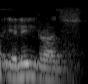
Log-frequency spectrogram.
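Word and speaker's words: Ezhil Raj: Sir, Elil Raj. I am from Tamil Nadu, sir. Ezil. Elil Raj. अच्छा, Z is silent, right? Z and H Yes, is okay.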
